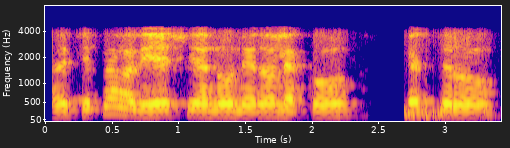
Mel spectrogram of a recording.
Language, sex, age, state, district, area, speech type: Telugu, male, 60+, Andhra Pradesh, Nellore, rural, conversation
